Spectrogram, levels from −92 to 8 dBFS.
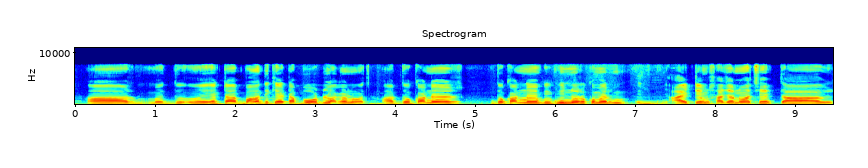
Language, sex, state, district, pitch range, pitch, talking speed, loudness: Bengali, male, West Bengal, Jhargram, 110-175 Hz, 135 Hz, 120 wpm, -13 LUFS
